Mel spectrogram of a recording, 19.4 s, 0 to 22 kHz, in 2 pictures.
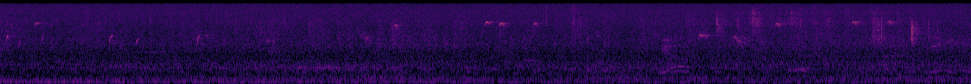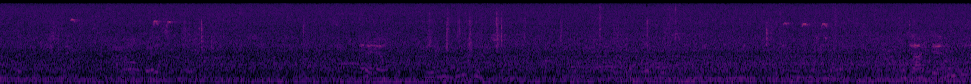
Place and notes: Grüntaler Straße, Soldiner Kiez, Wedding, Berlin, Deutschland - Grüntaler Straße 57a, Berlin - Soldiner Kiez' quiet corner next to Prenzlauer Berg
Grüntaler Straße 57a, Berlin - Soldiner Kiez' quiet corner next to Prenzlauer Berg. Besides faint noises from an allotment colony there are only some passers-by to be heard and the S-Bahn (urban railway) at regular intervals.
[I used the Hi-MD-recorder Sony MZ-NH900 with external microphone Beyerdynamic MCE 82]
Grüntaler Straße 57a, Berlin - Eine stille Ecke im Soldiner Kiez in direkter Nachbarschaft zum Prenzlauer Berg. Außer gedämpften Arbeitsgeräuschen aus der nahen Kleingartenkolonie sind hier nur gelegentlich Passanten zu hören, und natürlich die S-Bahn in regelmäßigen Abständen.
[Aufgenommen mit Hi-MD-recorder Sony MZ-NH900 und externem Mikrophon Beyerdynamic MCE 82]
